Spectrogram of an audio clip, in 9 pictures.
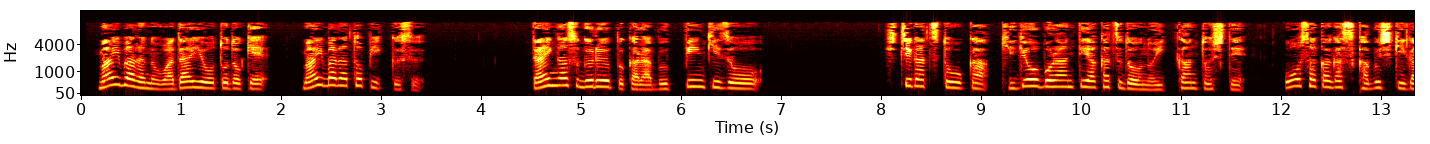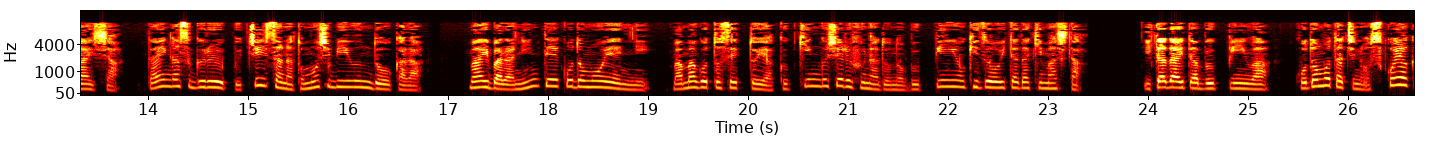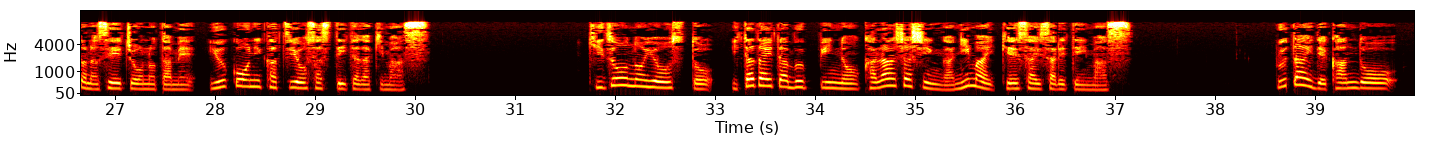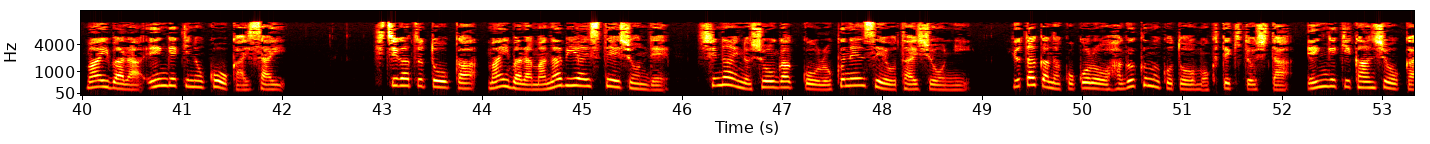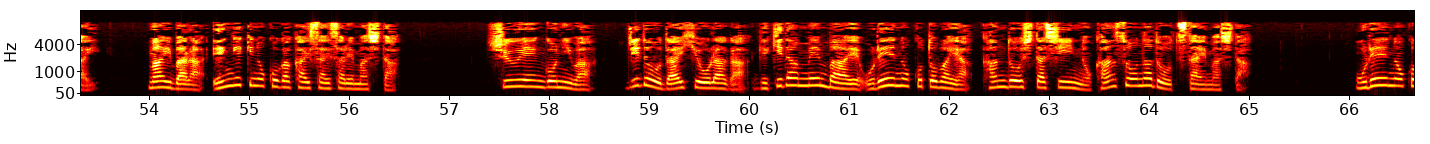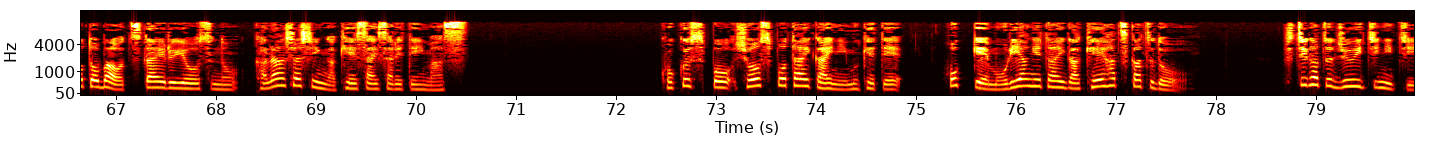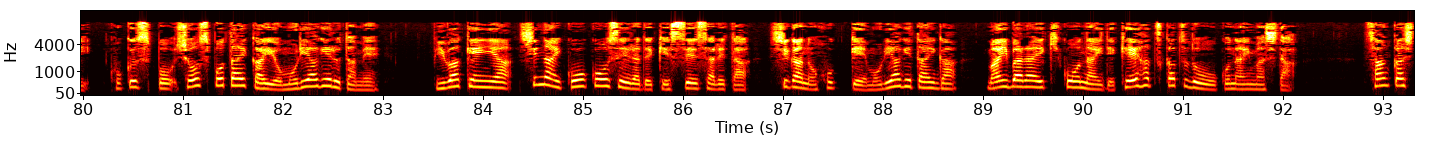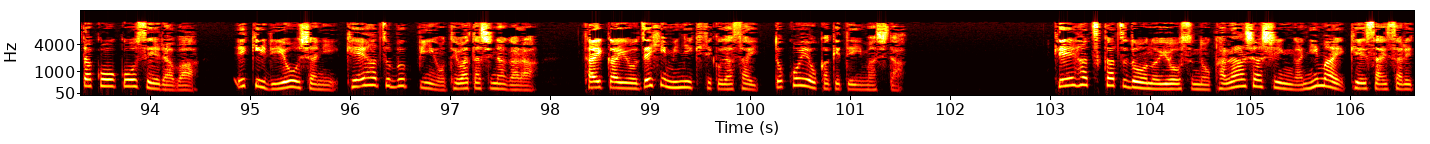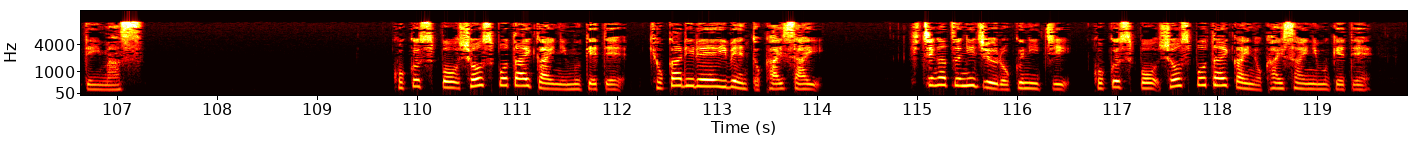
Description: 障がい者用に広報まいばらを音訳した音声データを掲載しています。
音声データは音訳グループのみなさんにご協力いただき作成しています。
